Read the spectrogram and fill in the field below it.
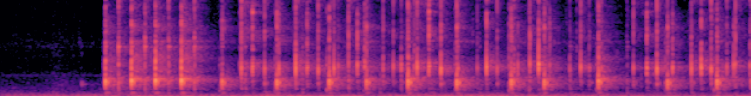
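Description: Quick, uneven typing on a custom-built mechanical computer keyboard with ABS keycaps, bright close clacks in bursts after a brief quiet start, with no speech over it.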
